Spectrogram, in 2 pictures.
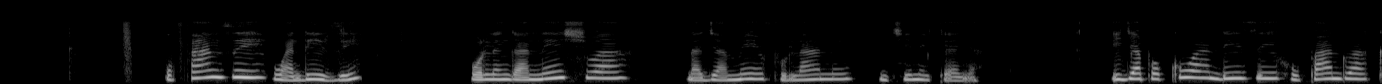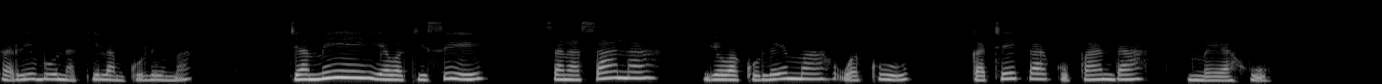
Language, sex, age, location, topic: Swahili, female, 25-35, Kisumu, agriculture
